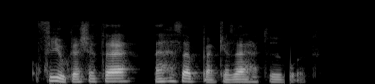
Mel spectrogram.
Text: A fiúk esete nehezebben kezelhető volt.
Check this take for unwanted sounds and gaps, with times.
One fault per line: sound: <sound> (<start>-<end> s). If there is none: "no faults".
sound: dropout (2.8-2.9 s)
